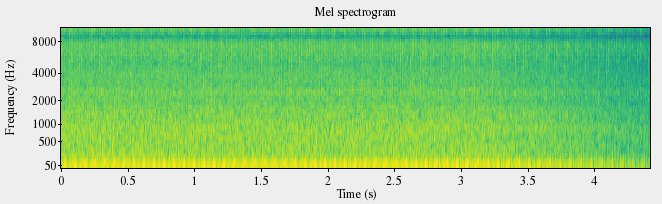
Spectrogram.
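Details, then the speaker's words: 1964 Karmann Ghia air-cooled 1600 idling after the manifold vacuum leak was fixed, with the alternator fan off: a steady, even low thump and no rattle, confirming the rattle came from the alternator. Normal idle. "vacuum leak fixed and without the alternator fan on there's no rattle the rattle is coming from the alternator so a new one needs to go in"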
